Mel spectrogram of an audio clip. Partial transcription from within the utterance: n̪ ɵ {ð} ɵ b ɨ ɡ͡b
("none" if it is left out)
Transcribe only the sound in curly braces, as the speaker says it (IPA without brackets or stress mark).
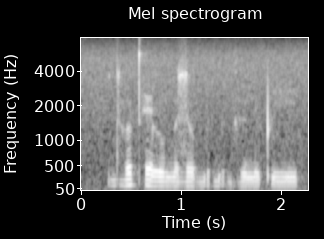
z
